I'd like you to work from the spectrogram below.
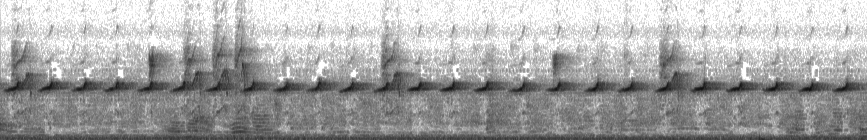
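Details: Bar-winged prinia singing: a fast, steady series of short, sharp, high notes, almost three per second, with a few extra chirps mixed in over a low background hum.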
